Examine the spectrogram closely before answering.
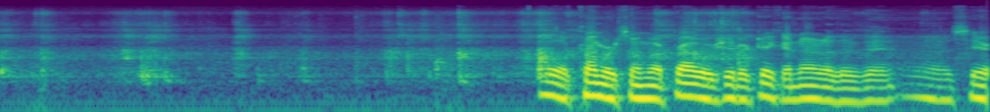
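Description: Cardboard boxes rustle and scrape as they are moved.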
